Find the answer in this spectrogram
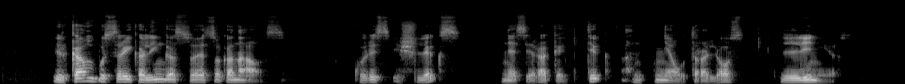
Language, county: Lithuanian, Telšiai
